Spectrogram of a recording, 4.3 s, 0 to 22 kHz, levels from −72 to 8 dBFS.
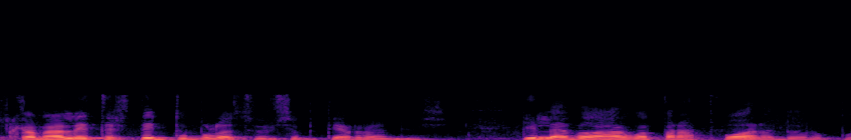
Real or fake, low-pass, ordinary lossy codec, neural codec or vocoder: real; 7.2 kHz; Opus, 64 kbps; none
